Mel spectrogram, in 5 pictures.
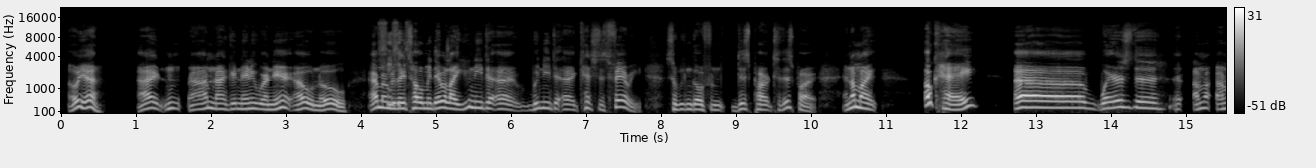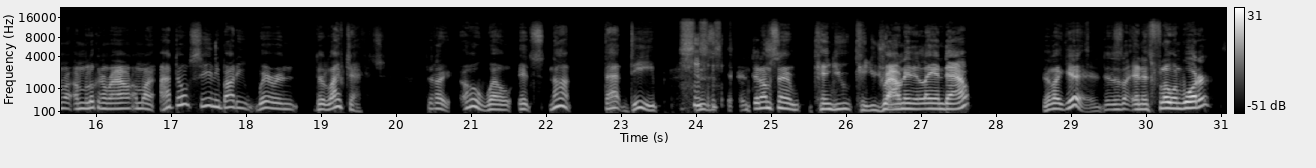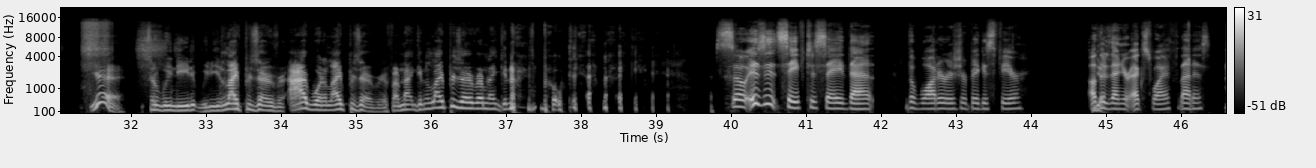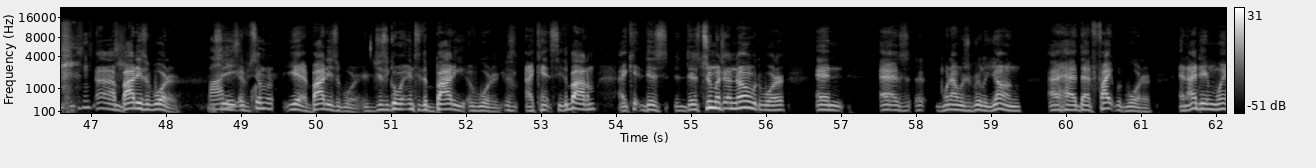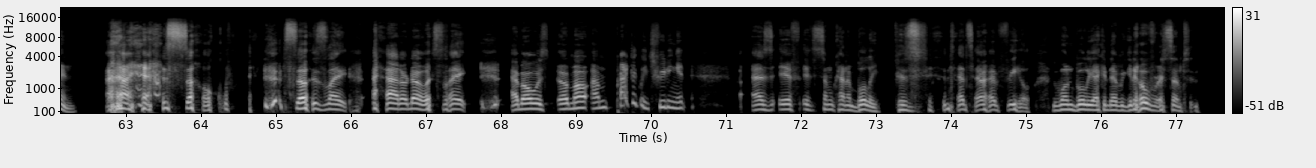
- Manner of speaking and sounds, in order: chuckle; other background noise; drawn out: "uh"; tapping; chuckle; angry: "Can you can you drown in it laying down?!"; chuckle; angry: "we need a life preserver, I want a life preserver"; laughing while speaking: "on this boat"; laugh; chuckle; stressed: "body"; laugh; laughing while speaking: "So so it's like, I don't know, it's like"; laughing while speaking: "that's how I feel"; laughing while speaking: "over or something"
- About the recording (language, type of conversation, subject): English, unstructured, What is one small daily habit that has improved your everyday life, and how did you make it stick?
- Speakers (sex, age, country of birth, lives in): female, 60-64, United States, United States; male, 40-44, United States, United States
